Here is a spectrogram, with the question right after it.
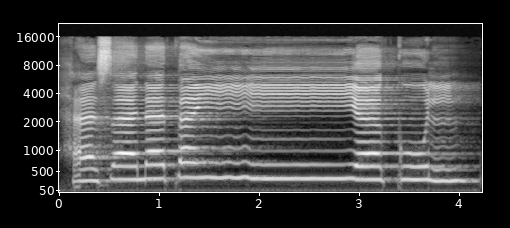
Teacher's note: Lalu berikutnya ada hukum idgham bil gunnah karena ada tanwin fathah yang menghadapi huruf ya. Maka tanwinnya masuk ke ya, hasanatai, dan tahan sampai berasa ke hidung.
